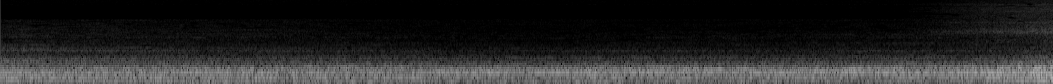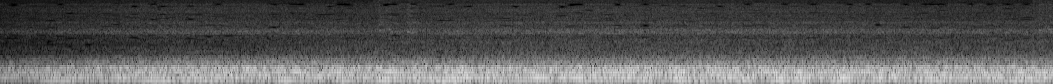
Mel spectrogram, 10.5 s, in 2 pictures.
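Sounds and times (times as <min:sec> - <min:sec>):
alien spaceship atmosphere low hum with layered drone tones: 0:04.6 - 0:10.5
thin high whine and hiss: 0:04.7 - 0:10.5.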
